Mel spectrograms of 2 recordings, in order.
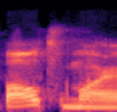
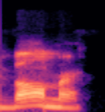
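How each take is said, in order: First: The name is said in full with the T. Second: The name is clipped with no T sound. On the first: The speaker is not from the city. "If you pronounce the T, you're not from there" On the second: The speaker is from the city. "No T whatsoever"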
